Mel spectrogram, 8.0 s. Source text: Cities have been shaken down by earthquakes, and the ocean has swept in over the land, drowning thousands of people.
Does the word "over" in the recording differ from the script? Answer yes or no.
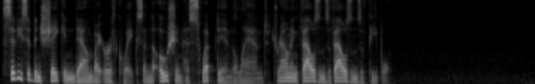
yes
